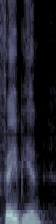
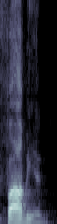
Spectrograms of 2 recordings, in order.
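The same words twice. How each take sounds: First: The name is said with American-style vowels. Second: The name is said with German-style phonetic vowels. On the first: This is how Americans say the name. The speaker calls it wrong. "mispronounce it like Americans do and call you Fabian" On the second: This is the original German and Latin form. The speaker calls it right. "it's pronounced phonetically, which would be Fabian"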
